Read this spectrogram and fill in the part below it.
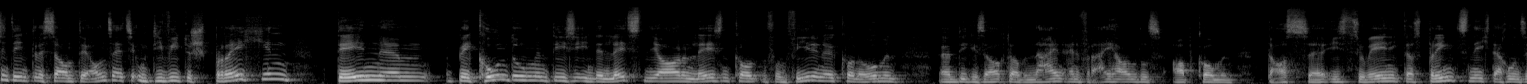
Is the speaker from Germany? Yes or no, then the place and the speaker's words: no; Switzerland; Timo Meier, einer jener Stars in Übersee, auf die wir stolz sein dürfen als Schweizer.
